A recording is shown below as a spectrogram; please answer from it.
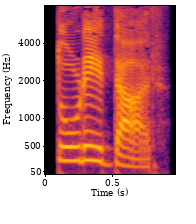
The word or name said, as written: तोड़ेदार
